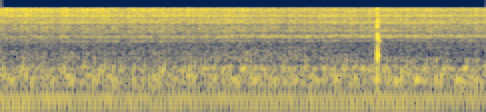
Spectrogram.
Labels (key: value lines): label: anthrophony, boat engine
recorder: HydroMoth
